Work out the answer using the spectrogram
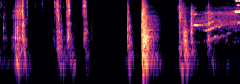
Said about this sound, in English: If you please, I shall now unlock the door.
